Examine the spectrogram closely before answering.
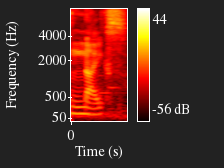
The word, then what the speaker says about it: Nike: does I did Asya we say Nike rest the world says nice yeah like there's another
